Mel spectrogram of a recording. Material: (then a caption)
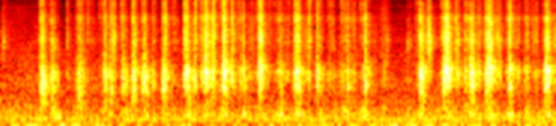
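Coated card. A wooden stylus scratches fine lines into the upper pattern of a flat black-coated scratch art paper board. Many quick, dry scratching strokes come in uneven bursts, each a crisp, bright rasp with no ring and almost no low end. The scratching stays quiet and close throughout, with a brief pause near the middle.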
